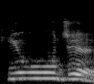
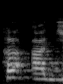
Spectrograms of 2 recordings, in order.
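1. यह स्वर लंबा 'yoo' वाला है। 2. यह स्वर छोटा 'uh' वाला है। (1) "यू जो है अपना लॉन्ग साउंड निकल रहा है" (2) "हज करके नहीं पढ़ते हम"

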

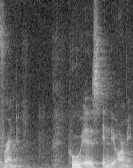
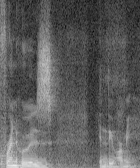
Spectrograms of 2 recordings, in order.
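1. 'who'前面有停顿。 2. 连着读下去，'who'前面没有停顿。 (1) "如果你在这儿非得把它切分开啊，不是不可以" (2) "他基本上都会把它进行联系起来"

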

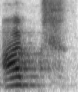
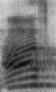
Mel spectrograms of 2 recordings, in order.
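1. शब्द 'k' और फिर 's' की ध्वनि से खत्म होता है। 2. शब्द 's' और फिर 'k' की ध्वनि से खत्म होता है। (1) "they say ax" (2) "Instead of saying ask"

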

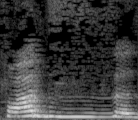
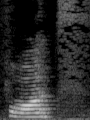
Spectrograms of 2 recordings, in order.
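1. यह शब्द घोष z ध्वनि से खत्म होता है। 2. यह शब्द अघोष s ध्वनि से खत्म होता है। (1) "ज नहीं आएगा" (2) "फॉर्क स आएगा"

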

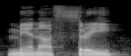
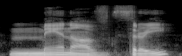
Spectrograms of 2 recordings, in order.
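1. O 'of' fica reduzido só a uma vogal. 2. O 'of' é falado com som de V. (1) "você fala só um a" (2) "Vamos colocar esse som do V aqui"

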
